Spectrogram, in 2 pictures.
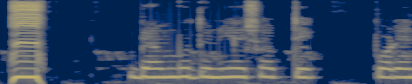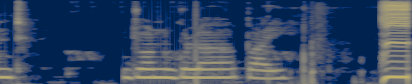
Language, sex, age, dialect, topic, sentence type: Bengali, female, 18-24, Northern/Varendri, agriculture, statement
